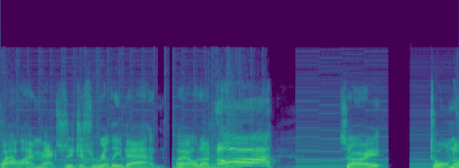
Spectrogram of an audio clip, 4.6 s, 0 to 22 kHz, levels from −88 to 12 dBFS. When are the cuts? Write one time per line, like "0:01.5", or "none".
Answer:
0:01.6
